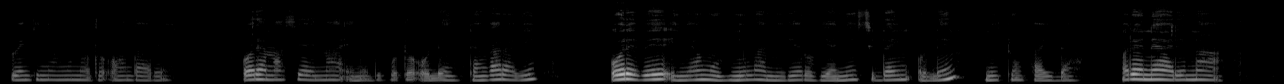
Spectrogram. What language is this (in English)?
Masai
